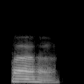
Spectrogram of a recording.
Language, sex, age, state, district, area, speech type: Hindi, male, 18-30, Uttar Pradesh, Varanasi, rural, conversation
